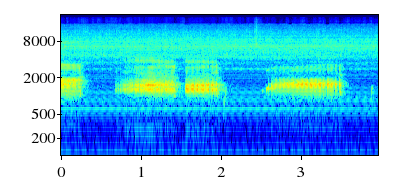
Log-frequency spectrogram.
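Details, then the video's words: Rainy-season frogs croaking in village rice fields, giving several buzzy, nasal, mid-pitched calls of up to a second each in quick succession, with a faint low hum in the background. "The sweet sound of frogs in the rainy season"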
